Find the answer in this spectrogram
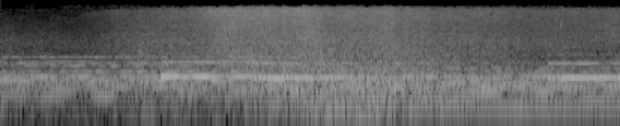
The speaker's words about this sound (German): Und während du jetzt hier so liegst und das Meeresrauschen seine entspannende Wirkung auf dein gesamtes Wesen entfaltet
